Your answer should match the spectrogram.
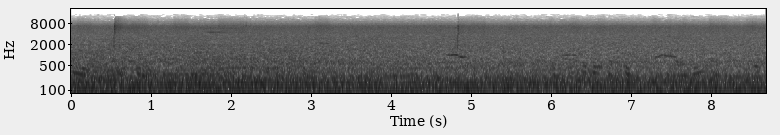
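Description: A steady, even rushing noise, with faint distant voices underneath and two brief clicks, one about half a second in and one near five seconds.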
